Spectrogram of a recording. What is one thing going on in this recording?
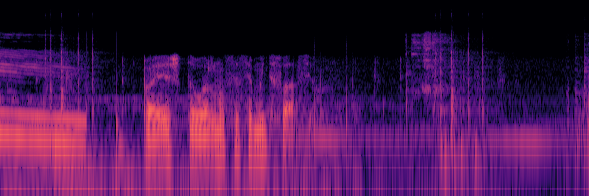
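A door handle rattles against a jammed lock.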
